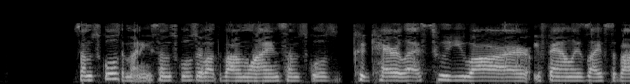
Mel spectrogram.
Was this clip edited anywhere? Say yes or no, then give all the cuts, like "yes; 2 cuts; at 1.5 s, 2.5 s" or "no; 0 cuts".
yes; 4 cuts; at 1.2 s, 2.0 s, 3.4 s, 5.3 s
